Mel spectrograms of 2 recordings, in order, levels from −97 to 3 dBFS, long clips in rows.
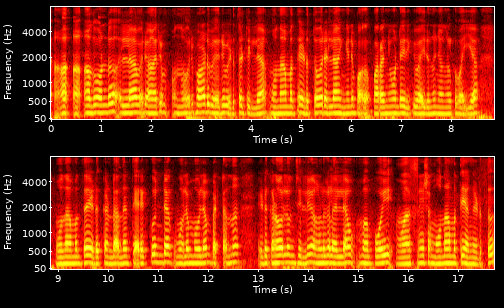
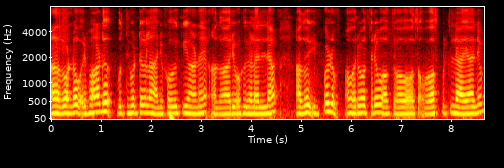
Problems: background conversations at intervals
